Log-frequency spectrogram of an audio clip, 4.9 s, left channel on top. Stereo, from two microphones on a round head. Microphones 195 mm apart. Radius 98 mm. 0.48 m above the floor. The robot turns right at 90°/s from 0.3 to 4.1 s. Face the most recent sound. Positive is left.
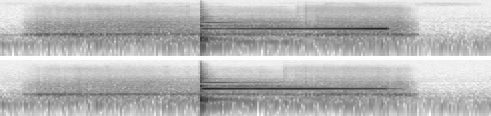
turn(degrees=80)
